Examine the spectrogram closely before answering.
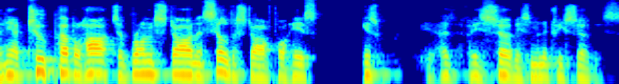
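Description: A man talks with an English accent and a high pitch. The background is quiet. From England. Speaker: preacher. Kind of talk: sermon. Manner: halting.

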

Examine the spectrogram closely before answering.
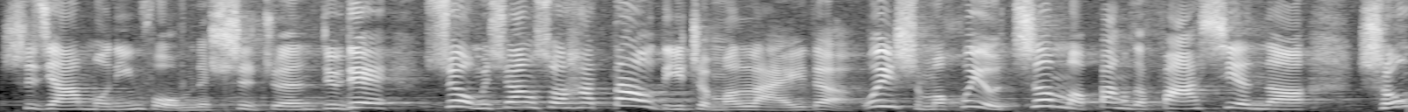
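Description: Her pitch swings very widely. The woman's voice is high. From Taiwan. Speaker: spiritual teacher. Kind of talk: lecture. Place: hall. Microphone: handheld.

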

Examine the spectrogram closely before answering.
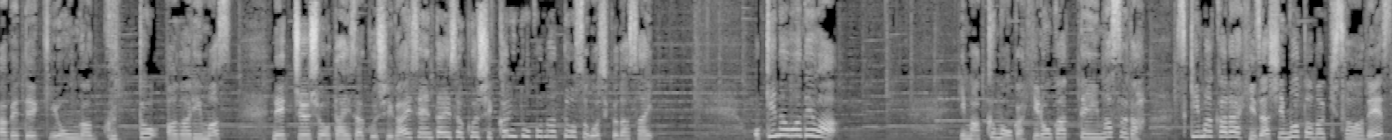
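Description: Over faint music in the background, a woman speaks slowly-ish at a fairly slow pace, her high pitch making very wide swings. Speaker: weather forecaster. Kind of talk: weather forecast broadcast. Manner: bright, friendly. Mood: cheerful, bright. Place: studio. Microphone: lapel.

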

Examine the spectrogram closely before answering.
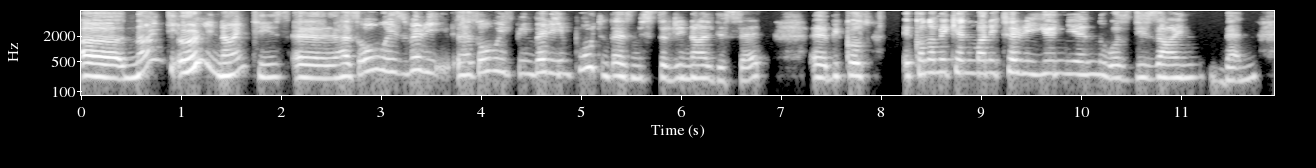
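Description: Over a quiet background, a woman with a high pitch and a dark, mellow tone speaks at a fairly slow pace with lively intonation. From Turkey. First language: Turkish. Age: 50s. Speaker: think tank director; speaker. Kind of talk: panel presentation. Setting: video call. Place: home room. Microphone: webcam.

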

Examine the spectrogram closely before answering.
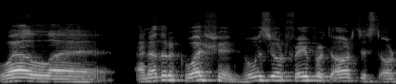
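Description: With an Arabic accent, a man of fairly high pitch talks at a moderate pace with ordinary pitch variation. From Iraq. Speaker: podcast host. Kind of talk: interview.

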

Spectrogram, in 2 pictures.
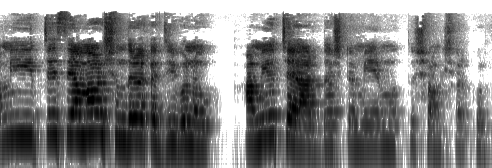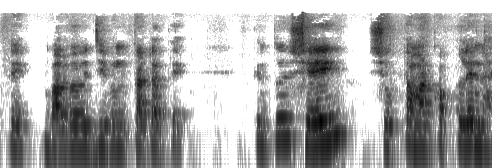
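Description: This woman's fairly high voice has ordinary pitch variation and big swings in loudness. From Bangladesh, Dhaka; Bangladesh. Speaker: interviewee. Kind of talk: personal testimony. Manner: halting. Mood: sad, confessional. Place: home room.

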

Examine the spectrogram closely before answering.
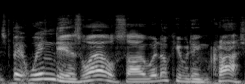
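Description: A man speaks with lively intonation. There is music behind him. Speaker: farmer vlogger. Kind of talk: casual vlog chat. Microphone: camera far.

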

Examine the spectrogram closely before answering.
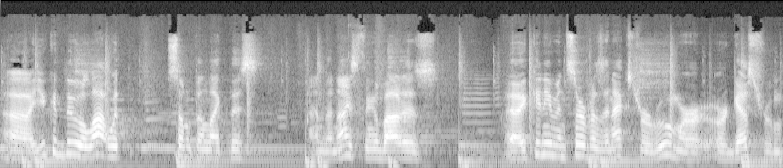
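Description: A man talks fairly quickly. Clear music can be heard behind him. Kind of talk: property tour conversation. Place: empty room. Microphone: lapel.

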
